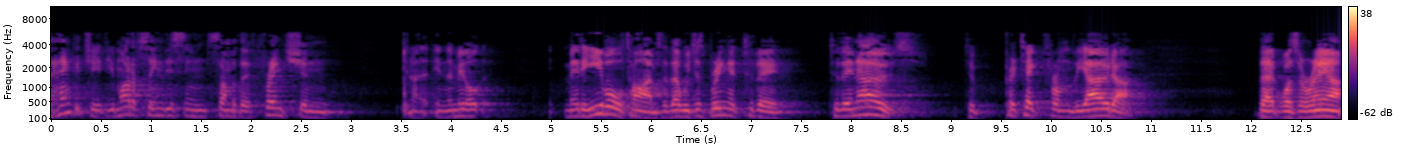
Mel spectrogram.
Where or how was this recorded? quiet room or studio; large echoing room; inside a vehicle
large echoing room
